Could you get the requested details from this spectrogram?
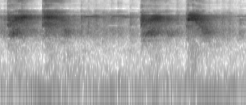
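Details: Swiftlets calling inside a swiftlet house: bursts of high, buzzy chirps in two pairs, each burst under half a second, with quiet gaps between.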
